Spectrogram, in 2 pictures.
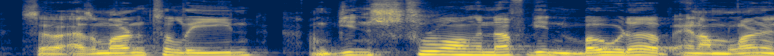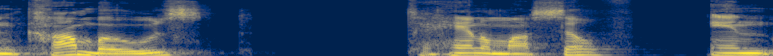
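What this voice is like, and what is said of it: Boston accent. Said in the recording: “you're having your Boston accent right now.”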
